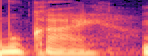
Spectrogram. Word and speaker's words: Mukai: It's a Japanese name. It's actually Mukai.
